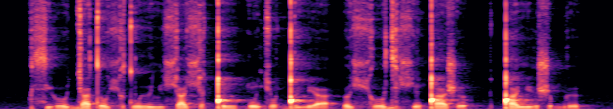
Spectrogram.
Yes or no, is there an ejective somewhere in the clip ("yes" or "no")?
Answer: no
